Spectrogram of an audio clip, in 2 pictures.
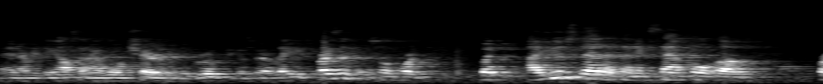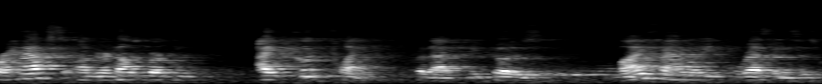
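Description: A man's voice: medium pitch, a little hiss or hum. An older man, a lawyer giving a conference panel talk with wry, anecdotal humor. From Cuba. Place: conference hall. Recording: echoey hall, distant dull mic.

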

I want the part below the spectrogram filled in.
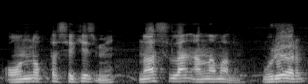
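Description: An excitable young man commentates his way through a shooter game in a casual, joking manner, talking back to the characters and shouting when things get tense. His voice sits at an everyday middle pitch. Faint game sounds play behind him. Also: normal speed, highs cut off, a little hiss or hum. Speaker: gameplay commentator.

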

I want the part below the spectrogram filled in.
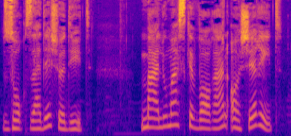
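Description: A woman reading an audiobook, voicing a calm, measured male doctor in her own dry voice. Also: mid-range voice, no echo, faint music behind, close to an everyday voice.

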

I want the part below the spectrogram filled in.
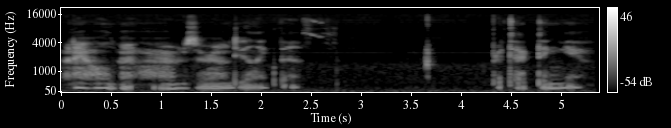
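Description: A young woman whispering an intimate ASMR roleplay, slow and soothing, softly domineering and coaxing. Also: mid-range voice, flat delivery, gravelly, husky, dull audio. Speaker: audio roleplay performer.

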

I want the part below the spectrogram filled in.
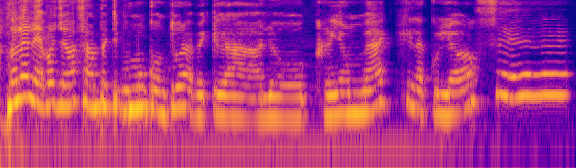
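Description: A woman's voice: mid-range voice, normal speed, fairly bright tone, a little hiss or hum. A woman with a Spanish accent, a beauty vlogger chatting playfully through a makeup tutorial with cheerful exclamations.

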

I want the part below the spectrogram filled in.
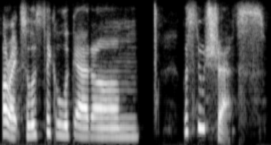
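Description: A middle-aged woman co-hosts a casual chat from a room at home, speaking into a headset on a video call. Her medium-pitched voice moves at a measured pace, friendly and chatty with plenty of fillers. The call audio sounds dull and dry, with no echo.

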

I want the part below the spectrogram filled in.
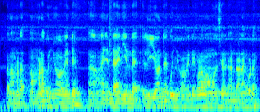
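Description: A man's voice: low-pitched, flat delivery, quick pace, slight background noise. A man who is a family vlogger, chatting casually to camera and speaking directly to his viewers from a family home. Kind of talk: casual vlog chat to camera.

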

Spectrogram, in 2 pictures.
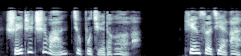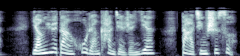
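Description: A woman narrating a folk tale in a measured storytelling read, voicing the characters' lines herself. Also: lowish voice, husky, no echo. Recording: dull lo-fi dry recording.

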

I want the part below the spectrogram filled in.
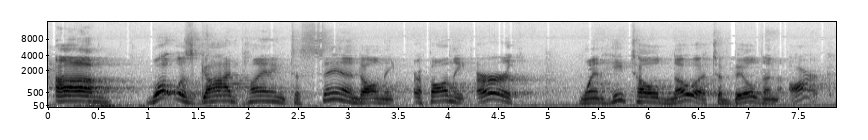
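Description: An older man with a rather high voice, wide pitch swings, and a slow pace teaches a children's Bible class, coaxing the kids warmly and calling them by name. He's filmed by a distant camera in a church auditorium, so the sound is echoey with faint noise.

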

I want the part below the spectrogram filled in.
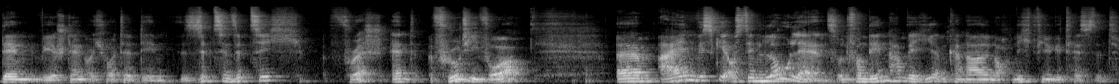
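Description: A man's voice: mid-range voice, lively intonation, unhurried. Chatty man in his sixties, roomy sound. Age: 60s. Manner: chatty, rambling with many restarts and fillers. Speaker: whisky review host. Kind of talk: casual chat. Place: home room with shelves.

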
